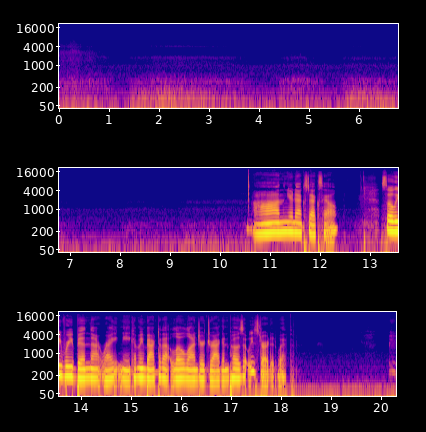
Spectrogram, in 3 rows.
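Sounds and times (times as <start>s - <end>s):
deep slow breathing while holding a yoga stretch of the right hamstring: 0.0s - 10.6s, 18.5s - 20.2s
speech: 10.6s - 12.4s, 13.2s - 18.3s.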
